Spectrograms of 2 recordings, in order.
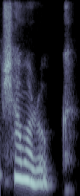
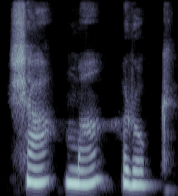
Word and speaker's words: সামারক: নাম আছে বসুন ভাই আমার নাম সামারক আমি প্রতিটি বর্ণ আলাদা করে উচ্চারণ করলাম সা মা রোগ ছোটবেলায় সোনা একটা পুথির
